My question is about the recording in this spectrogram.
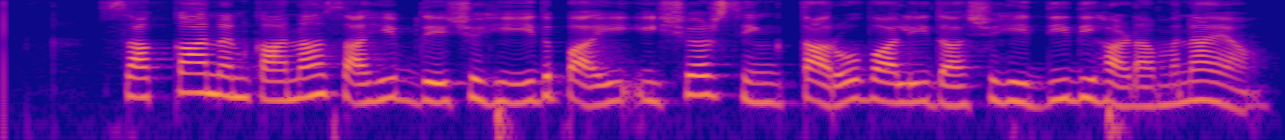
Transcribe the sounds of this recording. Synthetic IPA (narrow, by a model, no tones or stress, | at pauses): saːkːaːnənkaːnaːsaːɦɪb̚d̪eːʃəɦiːd̪paːiːʔiːʃəɾsɪŋɡt̪aːɾoːʋaːliːd̪aːʃəɦiːd̪iːd̪ɪɦaːɽaːmənaːjaː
